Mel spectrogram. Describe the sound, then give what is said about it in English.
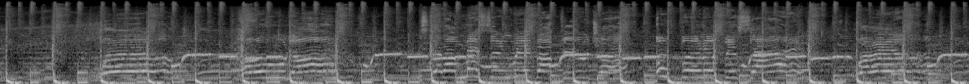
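A whistled melody with sliding notes rides over a loud full-band backing with a steady, driving kick-drum beat, continuous and up front throughout. “Whistling.”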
